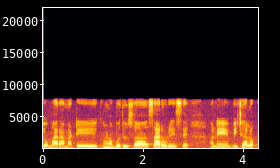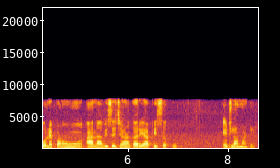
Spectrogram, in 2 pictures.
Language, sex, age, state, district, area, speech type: Gujarati, female, 30-45, Gujarat, Rajkot, rural, spontaneous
